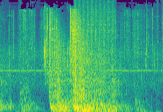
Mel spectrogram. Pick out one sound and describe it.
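Wood and glass break apart with a crash.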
